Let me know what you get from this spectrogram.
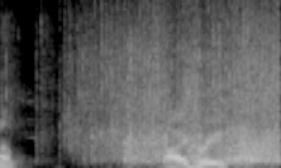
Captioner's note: congregation applauding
